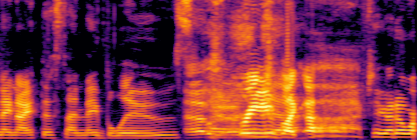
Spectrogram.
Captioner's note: all muttering agreement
